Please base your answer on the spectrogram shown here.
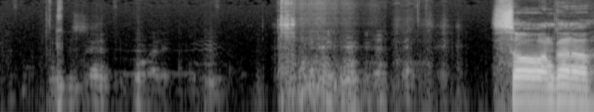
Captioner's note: audience laughing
